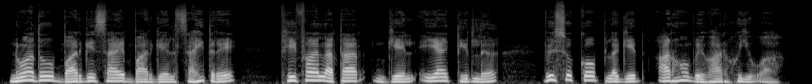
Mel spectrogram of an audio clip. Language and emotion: Santali, neutral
